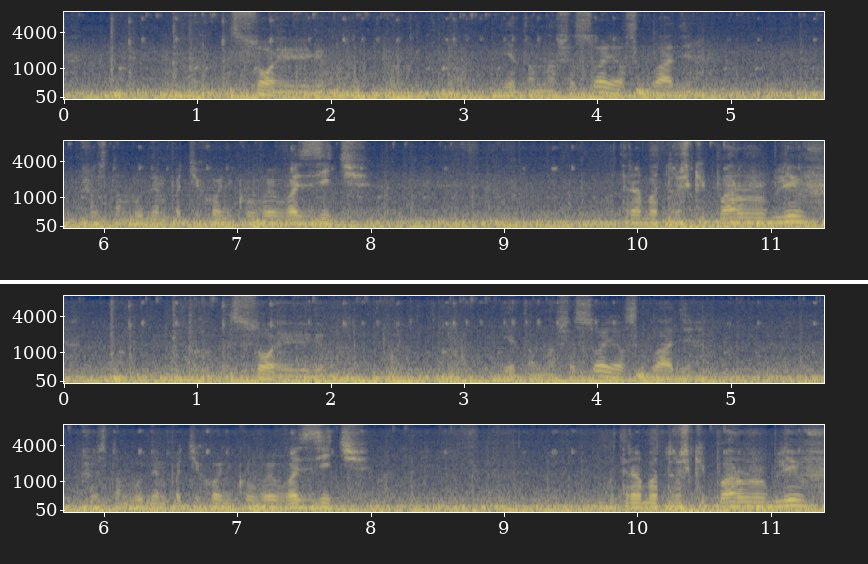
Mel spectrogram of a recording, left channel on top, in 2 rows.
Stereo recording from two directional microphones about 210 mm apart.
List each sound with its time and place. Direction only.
1.2 s a sound: centre (ahead or behind)
4.0 s speech: centre (ahead or behind)
6.3 s speech: centre (ahead or behind)
9.9 s speech: 20° right (ahead or behind)
10.2 s speech: 10° right (ahead or behind)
